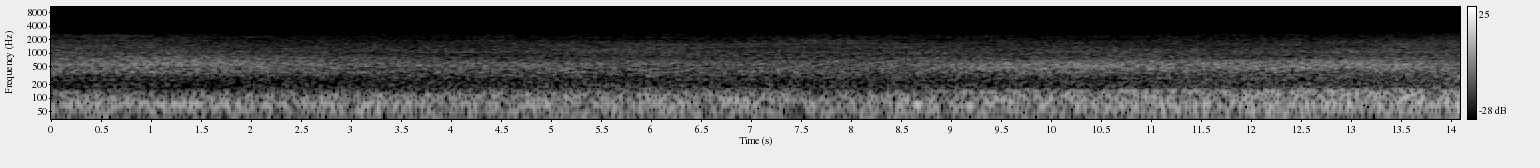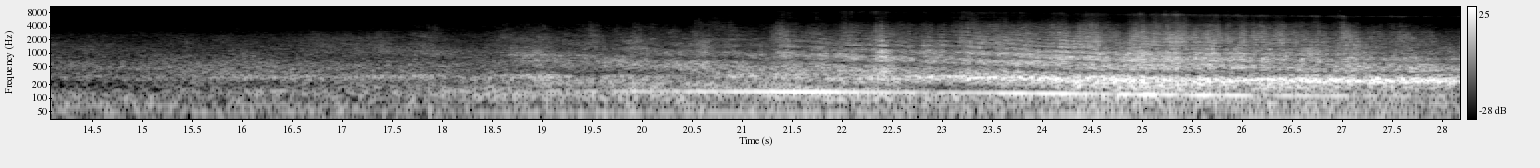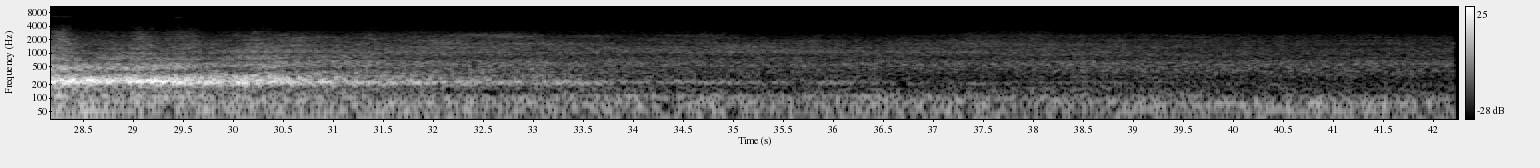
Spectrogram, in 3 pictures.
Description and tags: The smooth sound of a twin turbo-prop small passenger plane (Saab 340A) as it flies by moments after taking off further down the runway. ~200 meters altitude.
